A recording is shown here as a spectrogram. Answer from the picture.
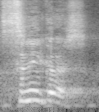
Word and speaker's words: snickers: स्नीकर्स, SNI स्नी, KERS, इसका सी जो है साइलेंट होगा।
